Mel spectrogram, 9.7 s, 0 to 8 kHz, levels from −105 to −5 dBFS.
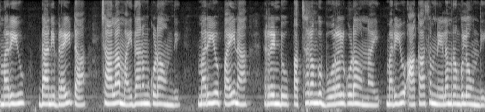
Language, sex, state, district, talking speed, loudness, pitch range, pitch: Telugu, female, Andhra Pradesh, Krishna, 125 wpm, -15 LUFS, 215-235 Hz, 225 Hz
